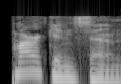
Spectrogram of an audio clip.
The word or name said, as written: Parkinson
